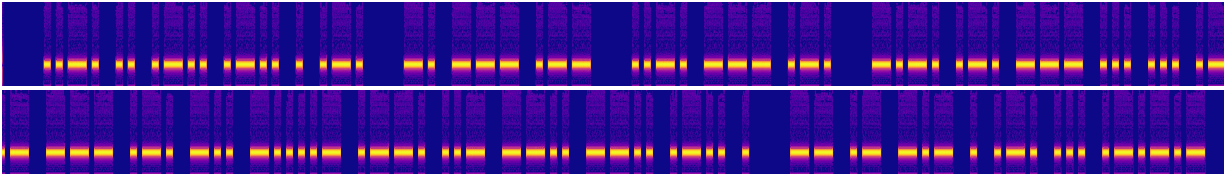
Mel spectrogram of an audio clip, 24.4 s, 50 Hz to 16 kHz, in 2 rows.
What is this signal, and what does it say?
Morse code, heard as a keyed tone, about 20 wpm, 1000 Hz. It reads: FILLER NOW FOR CROSSWORD-PUZZLE MAKERS.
